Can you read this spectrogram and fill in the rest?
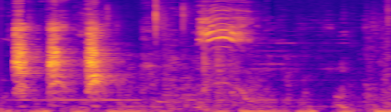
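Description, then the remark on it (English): A person mimics prairie dog squeaks: three quick, shrill yips in a row, then a longer rising-and-falling squeal, loud, with some speech mixed in around them. “But whatever noise they're making seems to make sense. It's like, ee!”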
